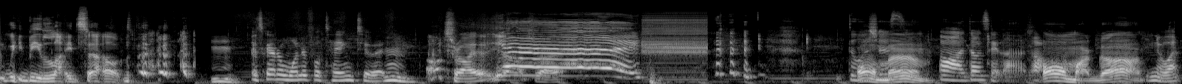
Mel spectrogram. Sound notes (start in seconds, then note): 1.2 both laugh; 6.3 buzzer rings; 7.1 laughs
